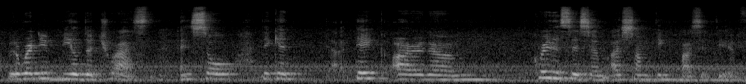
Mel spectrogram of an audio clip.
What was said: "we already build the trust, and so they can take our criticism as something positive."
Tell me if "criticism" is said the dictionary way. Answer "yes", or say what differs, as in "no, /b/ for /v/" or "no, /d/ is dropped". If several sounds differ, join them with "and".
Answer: no, /s/ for /z/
